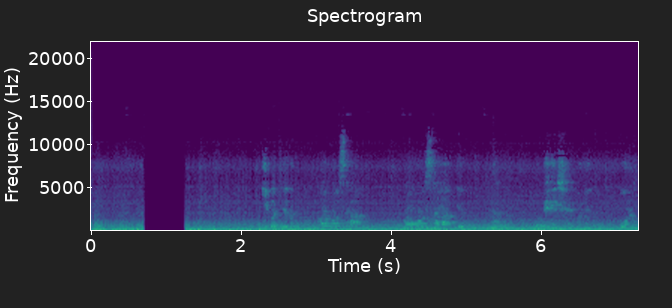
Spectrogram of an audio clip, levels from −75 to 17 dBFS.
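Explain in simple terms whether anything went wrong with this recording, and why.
Two things went wrong here. At 0.69 s the sound just cuts out and stays silent until 1.25 s, about half a second. That's a playback stall, most likely the player running dry of data or getting stuck for a moment before it picked back up.

Right after, from 1.25 to 4.25 s, everything plays about 1.15 times too fast but at its normal pitch. That's time-compressed catch-up: the player trims and blends tiny bits to make up the lost time.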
